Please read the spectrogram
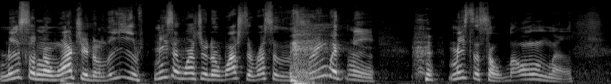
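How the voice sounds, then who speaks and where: A female-sounding voice uses a put-on character voice at a fairly high pitch for a woman. The pace is moderate. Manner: goofy.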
